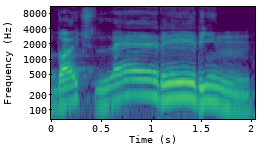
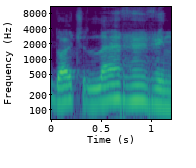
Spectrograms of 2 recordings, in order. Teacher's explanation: Você pode pronunciar na ponta da língua, Deutschlehrerin, ou, se preferir, Deutschlehrerin, mas aí você vai raspando a garganta. · Muita gente apanha na hora de pronunciar o R no fundo da garganta.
